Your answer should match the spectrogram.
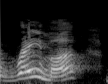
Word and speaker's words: Rhema: They're the same Greek word, which spells R-H-E-M-A, which is pronounced Rhema in the Greek, which if you study that meaning, it is the spoken word of God.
